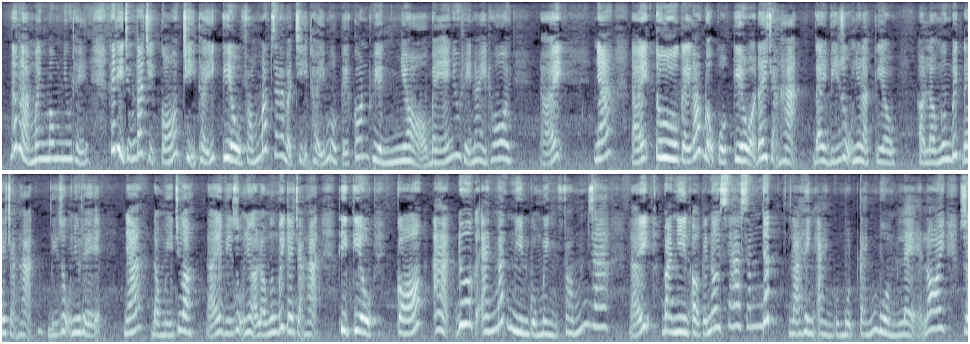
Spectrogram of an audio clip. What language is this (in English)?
Vietnamese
